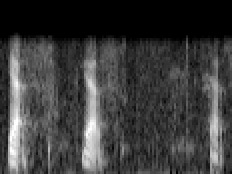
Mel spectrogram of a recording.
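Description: A woman from Illinois, a nurse and cancer survivor, telling her story as a guest calling in to a radio interview. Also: extremely slow. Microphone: phone. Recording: tinny phone line.

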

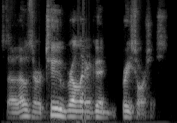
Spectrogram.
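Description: A man giving informal, practical, step-by-step explanations as a guest expert in an interview, pausing hesitantly as he goes. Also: fairly low pitch, fairly even intonation, darkish tone. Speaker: guest expert, boating safety educator.

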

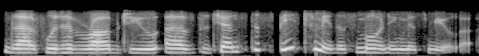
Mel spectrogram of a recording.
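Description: A woman's voice: medium pitch, normal speed, lightly acted. A woman playing a blunt, imperious old woman in a radio drama, brusque and disapproving. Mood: prim, pointed. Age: older. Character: cantankerous, blunt old Australian woman, a retired nurse. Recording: dull lo-fi recording.

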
